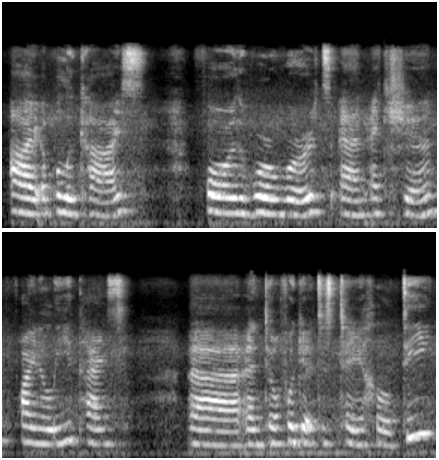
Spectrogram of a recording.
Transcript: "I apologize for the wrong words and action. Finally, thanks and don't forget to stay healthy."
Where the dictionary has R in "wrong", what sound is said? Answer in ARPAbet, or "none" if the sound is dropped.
W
